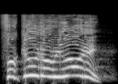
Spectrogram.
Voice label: US inform reloading, battlechatter, english

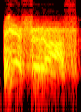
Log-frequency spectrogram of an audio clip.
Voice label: bomb failure mood high, speech pol; War Thunder

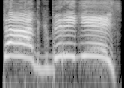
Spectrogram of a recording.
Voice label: voice sov infantry

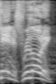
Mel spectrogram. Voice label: US inform reloading, battlechatter, english; localized english

